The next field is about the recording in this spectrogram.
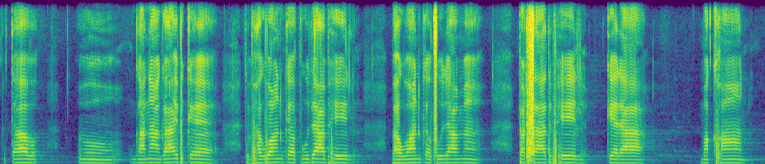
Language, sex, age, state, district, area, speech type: Maithili, female, 60+, Bihar, Samastipur, rural, spontaneous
